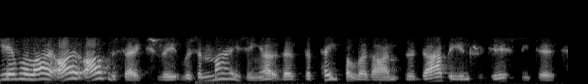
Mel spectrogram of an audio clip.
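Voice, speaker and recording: Speaking with an Australian accent, a man moves at a fairly quick pace. He leaves hardly any pauses. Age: 70s. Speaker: retired jockey. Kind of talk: interview.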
